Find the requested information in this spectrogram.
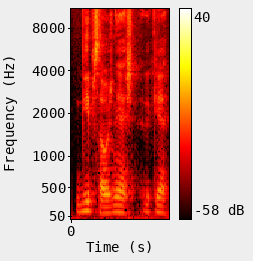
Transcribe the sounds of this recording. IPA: ˈɡʲiːpsɐ ʊʒʲˈnʲɛʃʲtʲ rʲɛɪˈkʲeːjɛ

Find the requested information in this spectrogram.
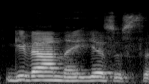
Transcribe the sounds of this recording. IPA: ɡʲɪˈʋʲæːnɐ ˈjæːzʊs

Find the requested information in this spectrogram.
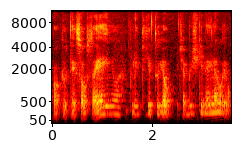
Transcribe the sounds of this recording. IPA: koːˈkʲuː tɐɪ sɐʊˈsɐɪnʲuː pʲlʲɪˈkʲiːtʊ ˈjɛʊ ˈt͡ʃʲɛ ˈbʲɪʃʲkʲɪ ʋʲeːˈlʲɛʊ ˈjɛʊ

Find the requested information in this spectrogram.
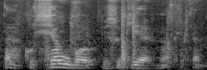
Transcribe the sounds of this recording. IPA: ˈtɑː kʊr ˈsʲɛʊboː ʋʲɪsoːˈkʲiɛ ˈnʊ kɐɪp ˈtʲɛn

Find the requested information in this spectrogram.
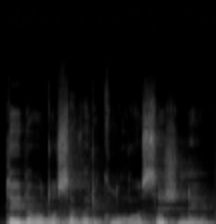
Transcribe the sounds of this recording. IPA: tɐɪ ˈɐɪdɐʋoː ˈtoːsʲæ ʋɐrʲiːˈklˠoːsɐ ʒʲɪˈnɐɪ

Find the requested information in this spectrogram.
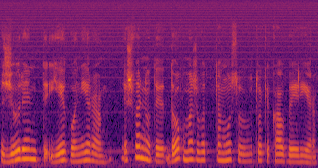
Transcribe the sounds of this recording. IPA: ˈʒʲuːrʲɪnt ˈjɛɪɡʊ ˈɐn ˈiːrɐ ˈɪʃ ʋɐrʲˌnʲuː tɐɪ ˈdɐʊɡˌmɐʃ ʋɐt tɐ ˈmuːsʊ ˈtuɔkʲɪ ˈkɐlˠˌbɐ ɪr ˈiːrɐ

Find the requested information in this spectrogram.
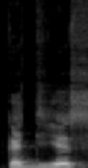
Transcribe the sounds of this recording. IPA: kɐt ˈjɪs

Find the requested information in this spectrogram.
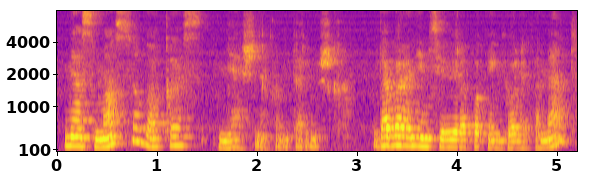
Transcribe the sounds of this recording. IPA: nʲɛs ˈmɐs sʊ ˈʋɑːˌkɑːs ˈnʲæːʃʲnʲɛkɐm ˈtɐrʲmʲeːʃˌkɑː ˈdɑːˌbɐr ɐˈnʲiːms jɛʊ ˈiːrɐ puɔ pʲɛŋʲˈkʲuɔlʲɪkɐ ˈmʲæːtʊ

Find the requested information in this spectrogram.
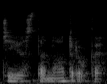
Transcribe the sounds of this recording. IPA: ˈt͡ʃʲɛ ˈjoːs tɐ ˈnuɔtrɐʊkɐ

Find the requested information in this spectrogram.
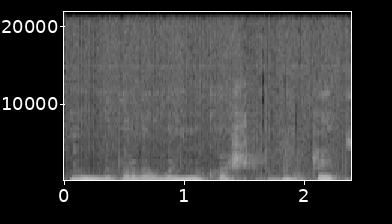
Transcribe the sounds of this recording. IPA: ˈnʊ ɪ dɐˈbɐr ɡɐlˠˈʋoːjʊ nʊ ˈkɐs t͡ʃʲɛ nʊ ˈtɐɪp

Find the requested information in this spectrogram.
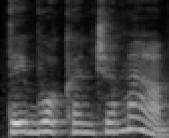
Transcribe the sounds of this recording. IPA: ˈtɐɪ ˈbʊʋɐ ˈkɐnʲt͡ʃʲɛ ˈmɐn

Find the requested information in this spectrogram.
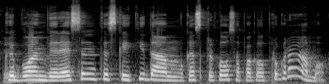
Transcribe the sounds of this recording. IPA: kɐɪ ˈbuːʋɐm ʋʲɪˈrʲæːsʲɪnʲ tʲɪ skɐɪˈtʲiːdɐʋɐm ˈkɐs pʲrʲɪˈklˠɐʊsɐ pɐˈɡɐlˠ proːˈɡrɑːmoː

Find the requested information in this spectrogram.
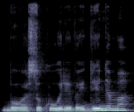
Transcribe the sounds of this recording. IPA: ˈbʊʋɐ sʊˈkuːrʲɪ ʋɐɪˈdʲɪnʲɪmɐ

